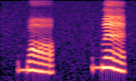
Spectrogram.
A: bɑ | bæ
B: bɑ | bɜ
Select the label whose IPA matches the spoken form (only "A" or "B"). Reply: A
